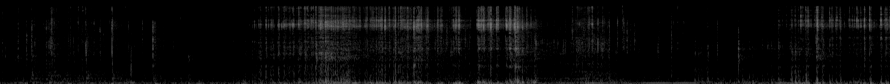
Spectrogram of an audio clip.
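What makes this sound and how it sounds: A metal blade scores a grid into a solid, palm-sized oval blue bar of soap held in a long-nailed hand, then scrapes off small cubes. Dry, crisp scratching and crumbly scraping with a bright hiss repeat in quick, uneven strokes, growing louder and denser through the middle before easing back to lighter scrapes.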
